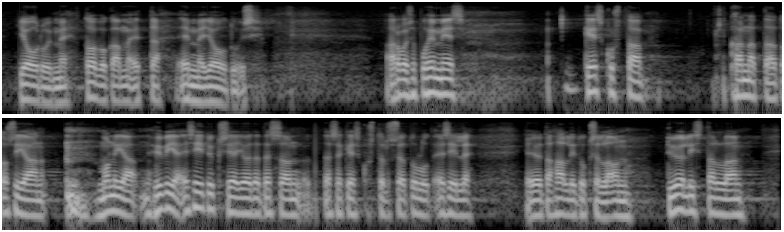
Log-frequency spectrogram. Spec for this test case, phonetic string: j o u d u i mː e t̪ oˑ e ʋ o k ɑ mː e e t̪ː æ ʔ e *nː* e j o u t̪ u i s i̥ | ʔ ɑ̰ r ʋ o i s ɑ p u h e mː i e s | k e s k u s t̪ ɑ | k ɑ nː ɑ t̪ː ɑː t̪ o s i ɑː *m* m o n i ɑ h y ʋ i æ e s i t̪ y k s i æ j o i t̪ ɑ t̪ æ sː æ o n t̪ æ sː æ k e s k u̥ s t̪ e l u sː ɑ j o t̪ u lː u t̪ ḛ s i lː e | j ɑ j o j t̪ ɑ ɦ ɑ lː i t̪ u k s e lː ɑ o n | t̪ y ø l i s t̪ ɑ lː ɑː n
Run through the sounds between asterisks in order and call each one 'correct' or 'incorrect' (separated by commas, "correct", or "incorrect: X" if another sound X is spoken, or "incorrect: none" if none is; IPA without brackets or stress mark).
incorrect: mː, incorrect: n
